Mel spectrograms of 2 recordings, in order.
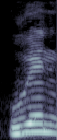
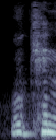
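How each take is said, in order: First: The two vowels join with no consonant between. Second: A k sound links the two vowels. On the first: "우엔 그래도 되는데" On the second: "우켄 그런 이렇게 군더더기를 넣은 거예요"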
